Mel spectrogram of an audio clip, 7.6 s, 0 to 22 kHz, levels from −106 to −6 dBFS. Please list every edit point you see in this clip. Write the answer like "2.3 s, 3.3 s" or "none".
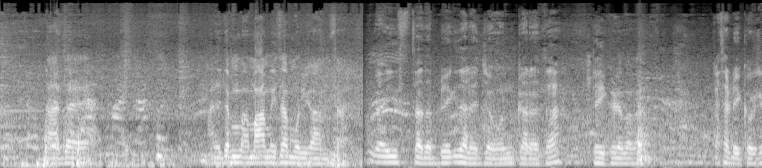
3.6 s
